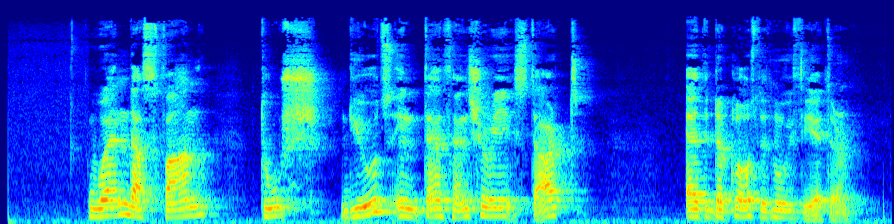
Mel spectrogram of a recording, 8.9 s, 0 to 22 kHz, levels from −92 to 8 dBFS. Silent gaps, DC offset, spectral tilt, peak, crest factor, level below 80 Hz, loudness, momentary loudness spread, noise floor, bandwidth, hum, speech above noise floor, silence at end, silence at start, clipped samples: none; under 0.1%; -4.5 dB/octave; -6 dBFS; 20 dB; -56 dBFS; -25 LUFS; 10 LU; -58 dBFS; 16 kHz; none; 33 dB; 0.35 s; 0.1 s; under 0.1%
